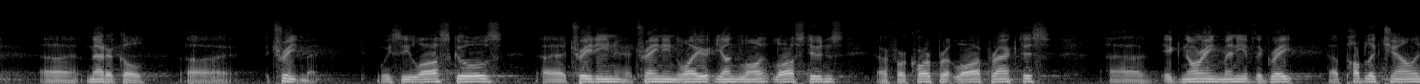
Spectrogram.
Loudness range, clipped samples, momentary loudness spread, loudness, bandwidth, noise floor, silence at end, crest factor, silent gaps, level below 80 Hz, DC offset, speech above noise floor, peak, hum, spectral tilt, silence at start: 5 LU; under 0.1%; 14 LU; -25 LUFS; 7.6 kHz; -53 dBFS; 0 s; 14 dB; none; -46 dBFS; under 0.1%; 29 dB; -10 dBFS; none; -8.5 dB/octave; 0 s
